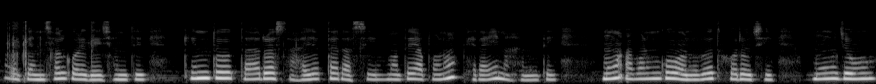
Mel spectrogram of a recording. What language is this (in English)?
Odia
